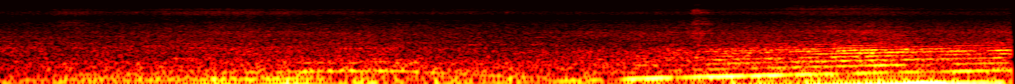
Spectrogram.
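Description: Steady city traffic rumble with wind on the microphone, then from about halfway through a nearby car engine accelerating, its pitch climbing in steps as it gets louder.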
